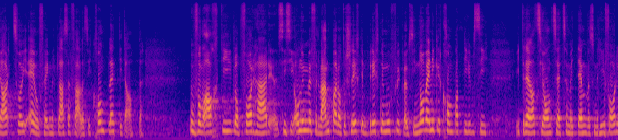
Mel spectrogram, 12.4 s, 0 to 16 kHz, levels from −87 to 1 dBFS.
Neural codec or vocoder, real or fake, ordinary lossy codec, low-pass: autoencoder, 48 kHz, 128 numbers a frame, DAC-VAE, trained on Japanese speech; fake; none; 14.4 kHz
